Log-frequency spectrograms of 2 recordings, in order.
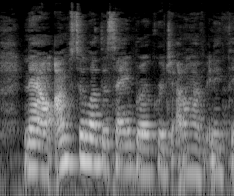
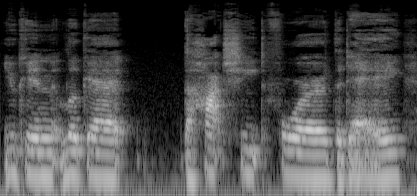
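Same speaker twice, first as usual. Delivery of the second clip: ordinary talk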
